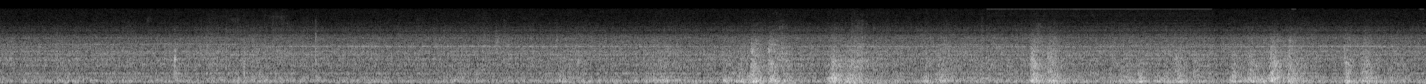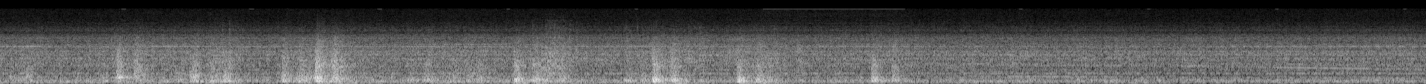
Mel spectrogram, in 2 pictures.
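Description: JR Central 313-series electric train running into a station, its wheels clacking over rail joints and points in a run of about a dozen irregular heavy clacks through the middle. The steady rush of the car's air conditioning sits underneath, and a faint falling whine comes in near the end as the train slows.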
